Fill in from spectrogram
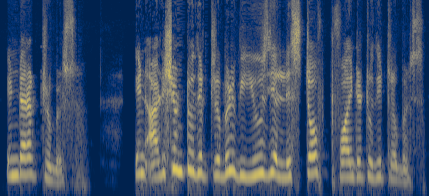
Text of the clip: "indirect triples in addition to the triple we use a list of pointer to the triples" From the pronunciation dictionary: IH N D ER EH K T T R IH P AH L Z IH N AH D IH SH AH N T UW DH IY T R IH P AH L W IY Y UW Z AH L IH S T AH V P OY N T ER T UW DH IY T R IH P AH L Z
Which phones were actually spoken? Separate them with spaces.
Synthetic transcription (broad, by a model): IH N D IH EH K T T R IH B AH L S IH N AH D IH SH AH N T UW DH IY T R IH B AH L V IY Y UW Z AH L IH S T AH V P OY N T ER T UW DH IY T R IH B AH L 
